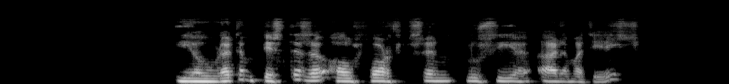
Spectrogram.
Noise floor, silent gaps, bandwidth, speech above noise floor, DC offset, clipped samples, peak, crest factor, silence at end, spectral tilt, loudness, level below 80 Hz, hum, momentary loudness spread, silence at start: under -90 dBFS; none; 9 kHz; over 71 dB; under 0.1%; under 0.1%; -2 dBFS; 18 dB; 0.95 s; -6.5 dB/octave; -20 LUFS; -60 dBFS; none; 16 LU; 1.75 s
